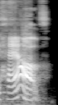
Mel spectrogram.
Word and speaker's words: have: Say have. In the word have, we can sound out the first 3 letters.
